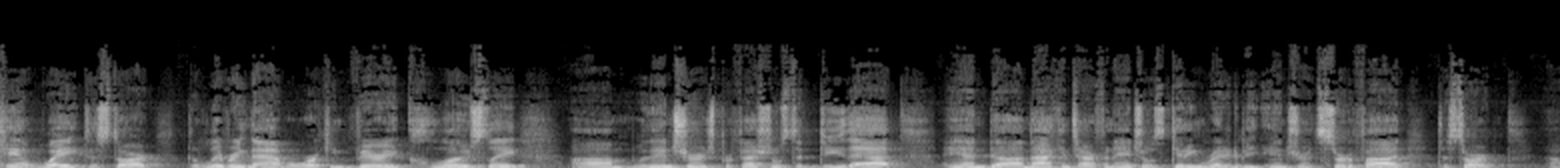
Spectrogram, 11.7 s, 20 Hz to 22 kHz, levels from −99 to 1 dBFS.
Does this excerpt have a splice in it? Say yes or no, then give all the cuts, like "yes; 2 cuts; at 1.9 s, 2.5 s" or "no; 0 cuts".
no; 0 cuts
